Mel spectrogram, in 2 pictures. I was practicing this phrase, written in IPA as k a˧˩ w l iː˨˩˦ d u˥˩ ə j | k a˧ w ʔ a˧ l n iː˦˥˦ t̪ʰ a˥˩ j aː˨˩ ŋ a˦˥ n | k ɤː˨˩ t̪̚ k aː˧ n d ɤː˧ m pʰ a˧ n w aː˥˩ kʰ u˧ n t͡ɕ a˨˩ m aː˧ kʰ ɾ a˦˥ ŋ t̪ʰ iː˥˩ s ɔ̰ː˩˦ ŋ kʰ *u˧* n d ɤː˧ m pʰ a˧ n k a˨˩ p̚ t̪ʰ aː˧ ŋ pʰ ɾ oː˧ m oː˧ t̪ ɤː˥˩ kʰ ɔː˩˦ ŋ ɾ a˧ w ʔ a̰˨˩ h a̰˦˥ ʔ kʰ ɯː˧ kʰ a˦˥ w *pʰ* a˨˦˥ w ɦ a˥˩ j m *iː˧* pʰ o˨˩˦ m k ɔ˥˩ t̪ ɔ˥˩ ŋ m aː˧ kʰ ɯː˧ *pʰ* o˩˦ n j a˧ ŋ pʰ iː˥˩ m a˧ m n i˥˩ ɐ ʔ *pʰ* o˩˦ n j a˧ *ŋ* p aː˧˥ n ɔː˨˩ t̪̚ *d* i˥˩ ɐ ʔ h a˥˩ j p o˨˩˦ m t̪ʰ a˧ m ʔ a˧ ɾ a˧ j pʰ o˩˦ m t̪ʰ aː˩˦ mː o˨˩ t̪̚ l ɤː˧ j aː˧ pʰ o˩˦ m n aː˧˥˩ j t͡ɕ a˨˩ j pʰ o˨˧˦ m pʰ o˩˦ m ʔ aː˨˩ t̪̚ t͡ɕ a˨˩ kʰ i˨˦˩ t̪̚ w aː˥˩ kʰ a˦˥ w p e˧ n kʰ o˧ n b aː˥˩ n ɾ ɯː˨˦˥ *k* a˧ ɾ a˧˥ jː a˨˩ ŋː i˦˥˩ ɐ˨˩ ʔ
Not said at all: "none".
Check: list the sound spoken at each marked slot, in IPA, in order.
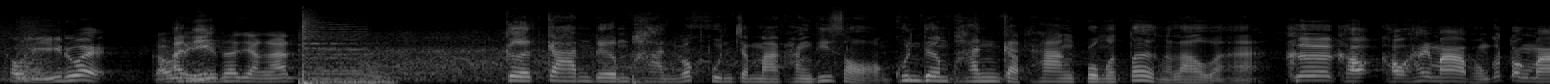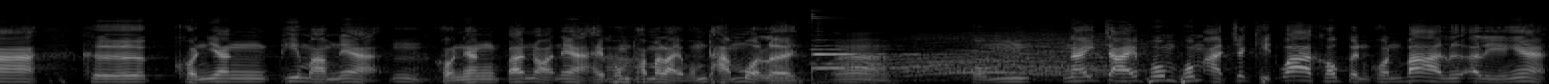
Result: u˧, kʰ, aː˧, kʰ, kʰ, ŋ, n, ʔ

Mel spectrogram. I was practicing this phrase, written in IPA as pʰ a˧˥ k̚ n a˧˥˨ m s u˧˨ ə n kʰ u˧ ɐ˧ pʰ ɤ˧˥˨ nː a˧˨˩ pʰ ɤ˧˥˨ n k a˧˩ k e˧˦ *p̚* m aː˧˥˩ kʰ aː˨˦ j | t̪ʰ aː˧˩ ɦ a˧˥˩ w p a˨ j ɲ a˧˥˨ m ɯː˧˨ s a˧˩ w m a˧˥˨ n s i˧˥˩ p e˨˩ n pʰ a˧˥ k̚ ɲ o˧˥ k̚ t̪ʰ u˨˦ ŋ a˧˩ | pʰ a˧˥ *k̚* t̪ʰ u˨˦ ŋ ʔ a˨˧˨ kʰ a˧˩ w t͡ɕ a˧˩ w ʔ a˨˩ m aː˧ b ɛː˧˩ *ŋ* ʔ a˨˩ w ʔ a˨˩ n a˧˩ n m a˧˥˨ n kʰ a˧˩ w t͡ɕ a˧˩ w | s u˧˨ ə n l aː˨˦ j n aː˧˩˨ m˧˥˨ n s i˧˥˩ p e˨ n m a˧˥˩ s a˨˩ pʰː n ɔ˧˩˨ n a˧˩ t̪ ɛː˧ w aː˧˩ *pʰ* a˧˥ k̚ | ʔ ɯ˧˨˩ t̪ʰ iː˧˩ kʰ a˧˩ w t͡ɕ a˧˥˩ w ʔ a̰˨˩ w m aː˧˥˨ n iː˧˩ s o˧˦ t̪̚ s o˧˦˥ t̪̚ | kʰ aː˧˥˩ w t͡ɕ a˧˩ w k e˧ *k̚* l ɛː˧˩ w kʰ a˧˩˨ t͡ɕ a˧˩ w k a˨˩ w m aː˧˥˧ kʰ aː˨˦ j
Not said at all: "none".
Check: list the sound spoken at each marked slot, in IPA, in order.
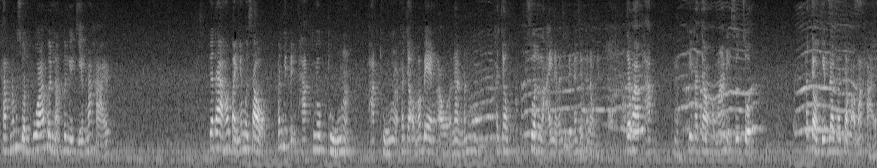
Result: p̚, k̚, ŋ, pʰ, p̚

